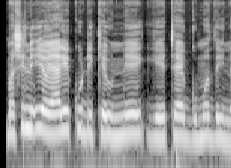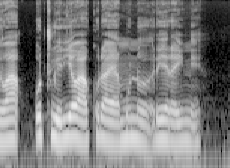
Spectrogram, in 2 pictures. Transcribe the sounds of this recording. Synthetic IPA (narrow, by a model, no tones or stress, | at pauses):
maʃiniːɔjaɣekudikeuneɣetɛɡumoðeinewa | otweɾiɛwakoɾajamonɔɾeɾaine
